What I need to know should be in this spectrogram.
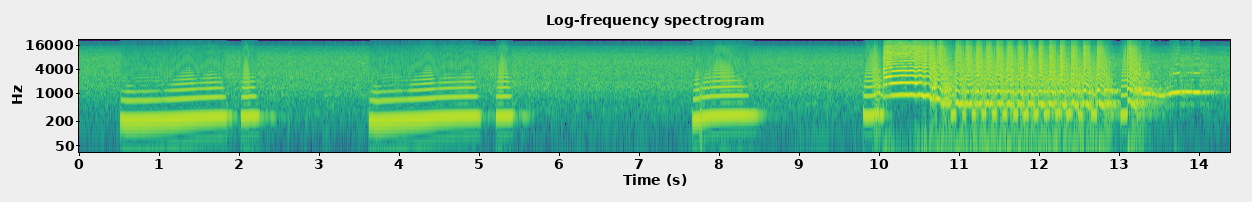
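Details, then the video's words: Siamang in Taman Kyai Langgeng, Magelang, Indonesia: three rising tonal whoops spaced a few seconds apart, then a sudden loud burst of rapid, harsh, pulsing barks lasting about three seconds before ending on a short tone. "suara asli siamang kera gondok"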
